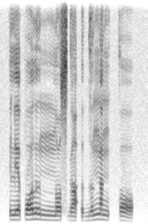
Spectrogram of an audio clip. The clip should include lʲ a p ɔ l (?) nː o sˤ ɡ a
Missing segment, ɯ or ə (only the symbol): ɯ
